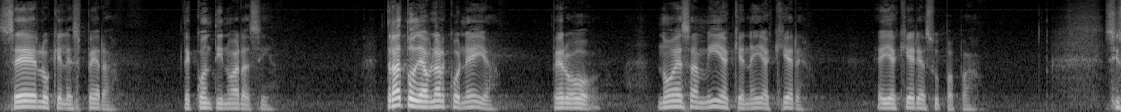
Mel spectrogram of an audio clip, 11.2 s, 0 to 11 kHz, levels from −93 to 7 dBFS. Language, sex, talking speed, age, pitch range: English, male, 150 wpm, 40-59, 120-165 Hz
